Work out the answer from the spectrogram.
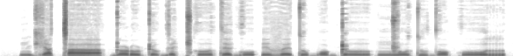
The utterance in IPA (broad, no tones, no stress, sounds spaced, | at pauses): n d͡ʒ a ǀ a | ɖ ɔ ɽ o ʈ ɤ ɡ ɛ ǁʰ ɤ t ɛ ɡ o ʔ e v ɛ t o b ɔ ɡ ʈ ɤ | ŋ͡ǁ o t u d̪ ɔ k o r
